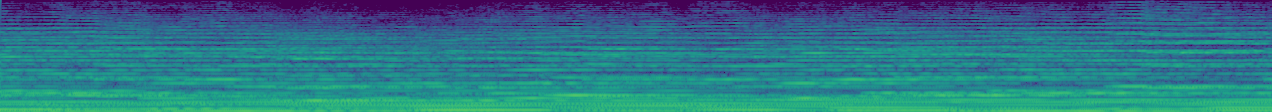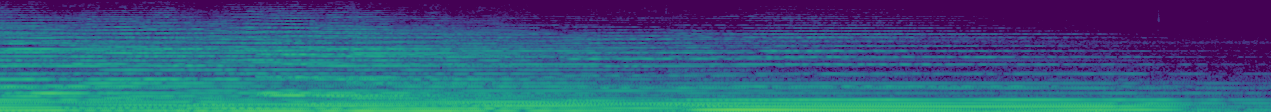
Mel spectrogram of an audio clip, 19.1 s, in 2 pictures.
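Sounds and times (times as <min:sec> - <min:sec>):
violin for wedding processionals: 0:00.0 - 0:19.0.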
